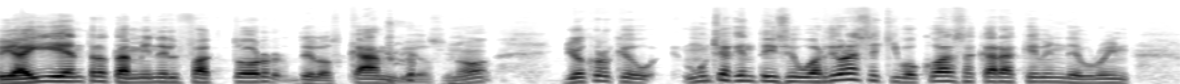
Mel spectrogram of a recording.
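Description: A man speaks at a fairly quick pace with a Mexican accent, the sound dry and close with no echo. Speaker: football podcast co-host. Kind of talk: casual chat.

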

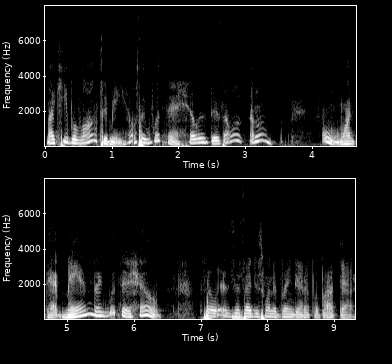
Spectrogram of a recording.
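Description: A woman with a fairly low voice speaks at a moderate pace, a little breathy, her pitch swinging very widely. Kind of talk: casual monologue. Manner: halting, repetitive.

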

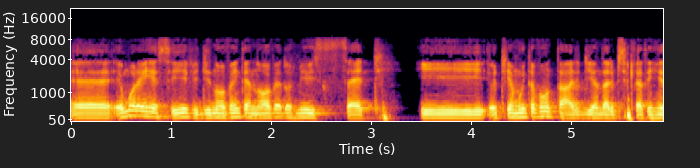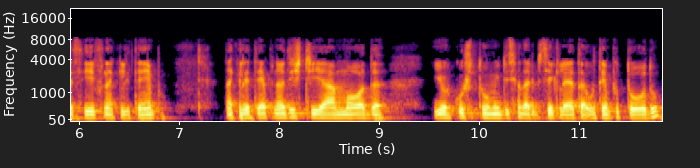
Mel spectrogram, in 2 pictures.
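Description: A man with an ordinary speaking voice and a fairly low pitch keeps a moderate pace, fairly even intonation and very even loudness. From interior of Pernambuco, Brazil. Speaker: listener sending audio message. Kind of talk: voice message.

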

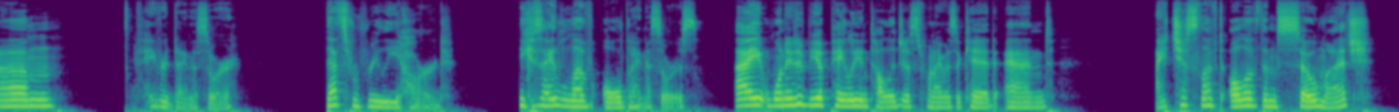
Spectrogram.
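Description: This woman has an American accent and a medium pitch. She speaks at a moderate pace with ordinary pitch variation. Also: long, frequent pauses. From Southern California. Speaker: podcast host and content creator. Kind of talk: solo Q&A monologue. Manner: casual, with fillers.

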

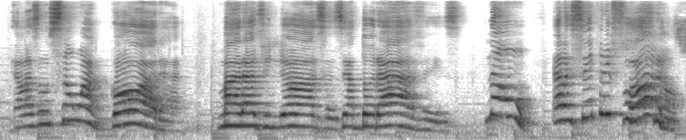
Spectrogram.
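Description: Over music in the background, a woman projects a raised, high voice with very wide pitch swings. She speaks at a very slow pace, and audible room echo surrounds her. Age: 60s. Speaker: anthropologist and author. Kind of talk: interview.

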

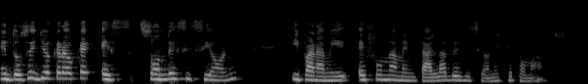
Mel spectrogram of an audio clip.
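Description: Somewhat breathy and animated, a voice with a Caribbean Colombian accent moves at a moderate pace with lively intonation. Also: woman, fairly high pitch for a woman. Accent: Colombian Caribbean (costeño). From Colombian Caribbean coast, Barranquilla. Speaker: sales executive and author. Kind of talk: interview.

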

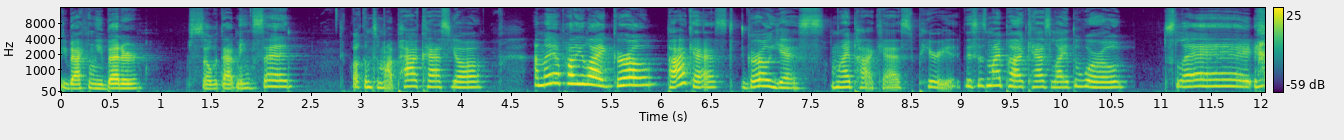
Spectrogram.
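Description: The recording is very clean, with a silent background. A woman speaks at a moderate pace in a high pitch, her tone animated. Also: lively intonation. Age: 20s. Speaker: podcast host. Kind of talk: casual faith talk.

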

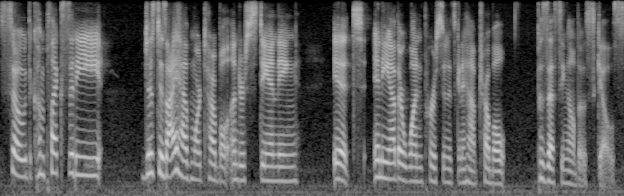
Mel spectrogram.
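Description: Against a quiet background, a woman of medium pitch speaks at a moderate pace with lively intonation and a bright, sharp tone, the sound dry and close with no echo. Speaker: business owner and podcast co-host. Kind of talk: casual chat. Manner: cheerful, smiling while talking.

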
